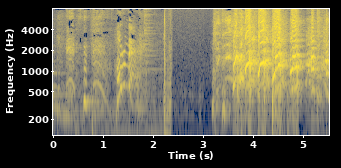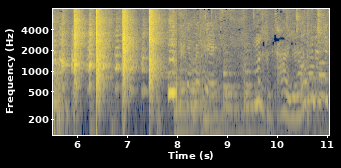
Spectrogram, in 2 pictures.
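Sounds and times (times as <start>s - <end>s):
loud laughter: 3.2s - 8.0s
sharp slaps: 5.2s - 7.8s.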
